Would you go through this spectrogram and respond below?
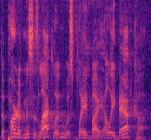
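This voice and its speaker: A male host announces in a scripted, old-time radio manner. His voice sits a little high for a man and carries the long reverb of a hall. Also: lively intonation, moderate pace, fairly bright tone.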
